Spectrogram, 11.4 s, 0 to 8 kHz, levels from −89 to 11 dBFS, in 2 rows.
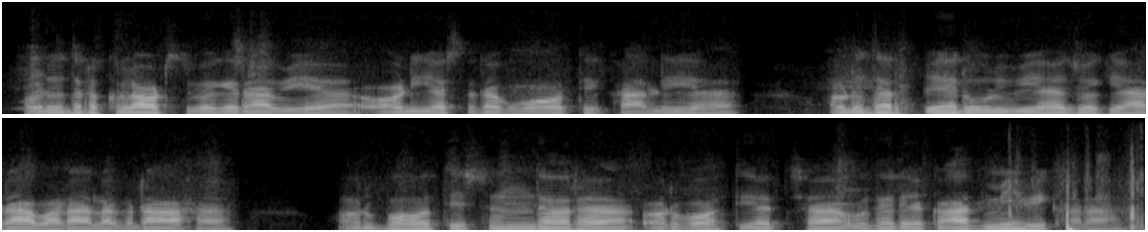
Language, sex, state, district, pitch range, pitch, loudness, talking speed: Hindi, male, Bihar, Araria, 120-130 Hz, 125 Hz, -28 LUFS, 210 wpm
